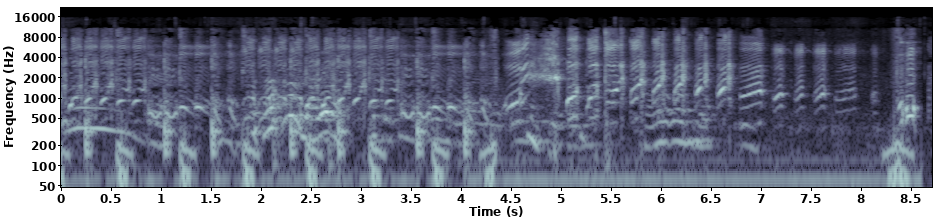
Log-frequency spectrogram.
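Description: Women laughing in quick, breathy bursts, rising to a high-pitched squealing laugh about four to five seconds in.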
